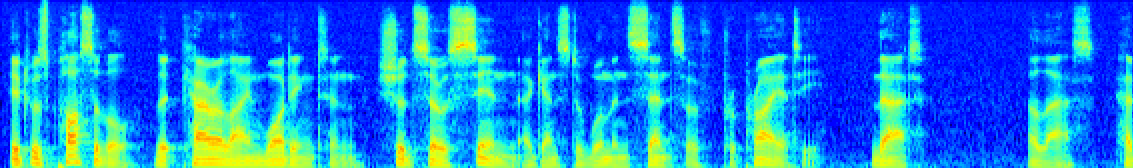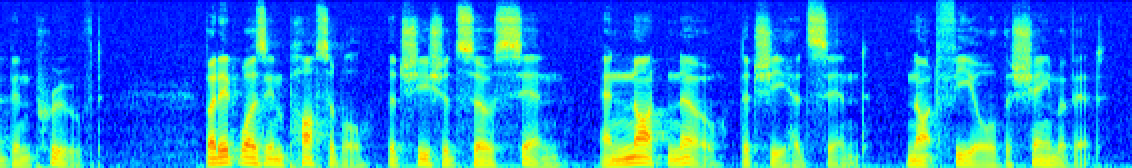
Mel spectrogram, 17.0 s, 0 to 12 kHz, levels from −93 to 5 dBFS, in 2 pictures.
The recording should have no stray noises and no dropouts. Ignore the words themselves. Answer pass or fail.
pass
